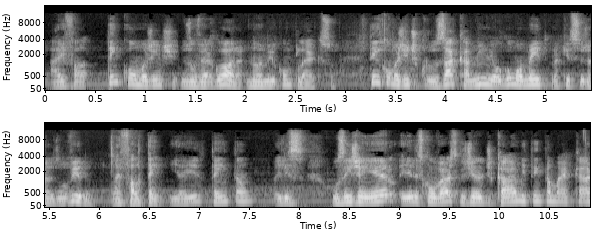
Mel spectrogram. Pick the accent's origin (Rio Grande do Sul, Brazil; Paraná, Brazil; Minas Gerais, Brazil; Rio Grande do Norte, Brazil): Minas Gerais, Brazil; que eu já sou mineiro nos podcasts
